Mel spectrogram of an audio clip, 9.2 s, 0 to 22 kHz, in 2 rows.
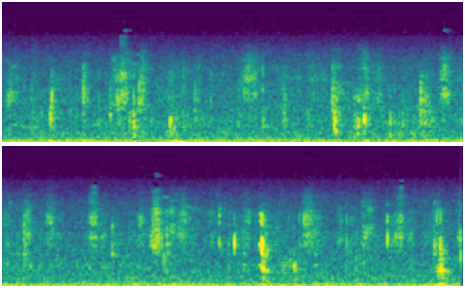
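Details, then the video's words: Day-one cocker spaniel puppies from a litter of six suckle indoors; soft repeated whimpers and wet smacking clicks come every second or so against a quiet, steady low hum. "Newborn Cocker Spaniels : Day 1 (Puppy Suckling Soundtrack)"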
